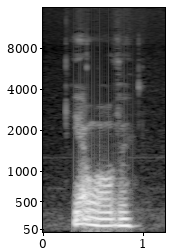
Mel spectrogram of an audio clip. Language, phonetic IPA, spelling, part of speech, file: Polish, [jaˈwɔvɨ], jałowy, adjective, LL-Q809 (pol)-jałowy.wav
